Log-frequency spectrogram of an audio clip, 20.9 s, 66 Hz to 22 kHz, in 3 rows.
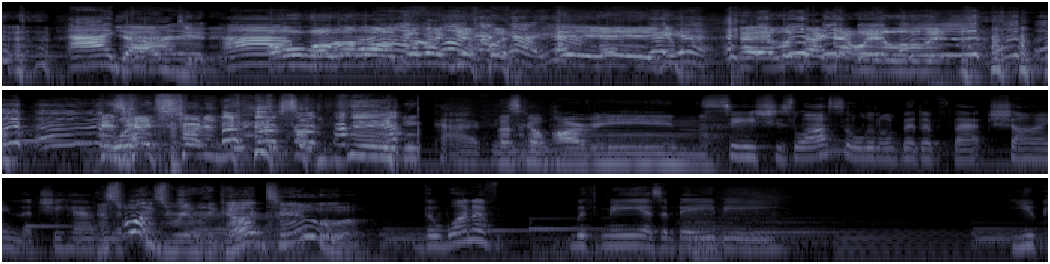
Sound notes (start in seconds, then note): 6.4 both laugh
